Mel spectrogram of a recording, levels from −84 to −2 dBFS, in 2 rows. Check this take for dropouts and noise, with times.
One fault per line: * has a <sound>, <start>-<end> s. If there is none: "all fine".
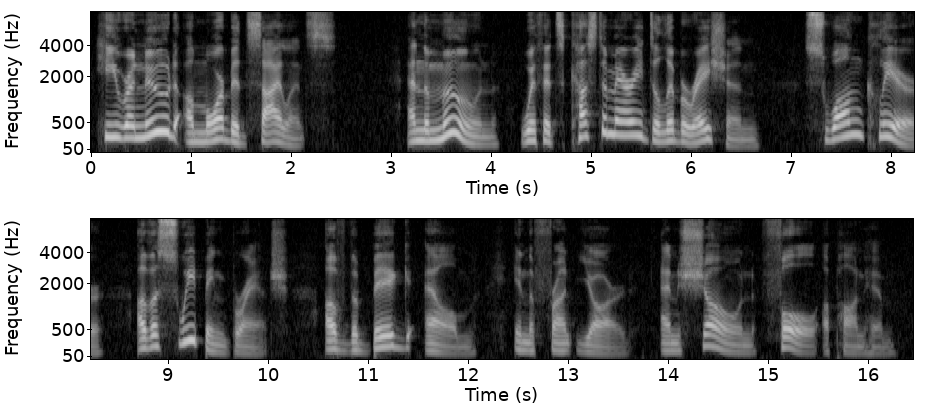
all fine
